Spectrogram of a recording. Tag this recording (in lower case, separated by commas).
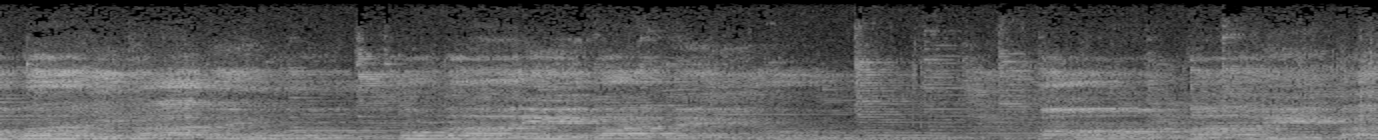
mantra, music, singing, guitar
